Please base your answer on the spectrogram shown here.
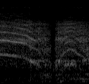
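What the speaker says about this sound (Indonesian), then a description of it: "Lalu kita gunakan mata bor hollow. Lalu kita akan borkan di bagian batok kelapanya." A power drill fitted with a hollow bit whines into a coconut shell, a close, high-pitched grinding drone that sags briefly midway as the bit bites, then picks back up, with no speech.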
